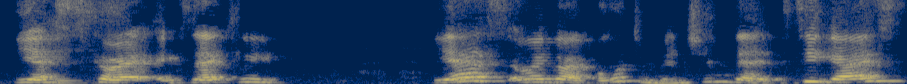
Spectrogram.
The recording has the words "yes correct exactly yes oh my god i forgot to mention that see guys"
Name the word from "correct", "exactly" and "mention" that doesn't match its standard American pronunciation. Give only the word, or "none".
none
